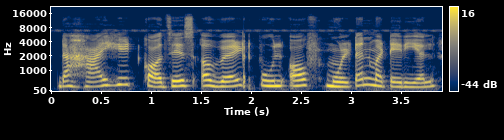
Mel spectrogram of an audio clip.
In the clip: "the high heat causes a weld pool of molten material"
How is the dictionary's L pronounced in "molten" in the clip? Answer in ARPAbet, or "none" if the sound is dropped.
L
